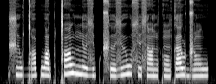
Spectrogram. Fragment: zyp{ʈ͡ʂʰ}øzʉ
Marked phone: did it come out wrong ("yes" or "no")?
no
